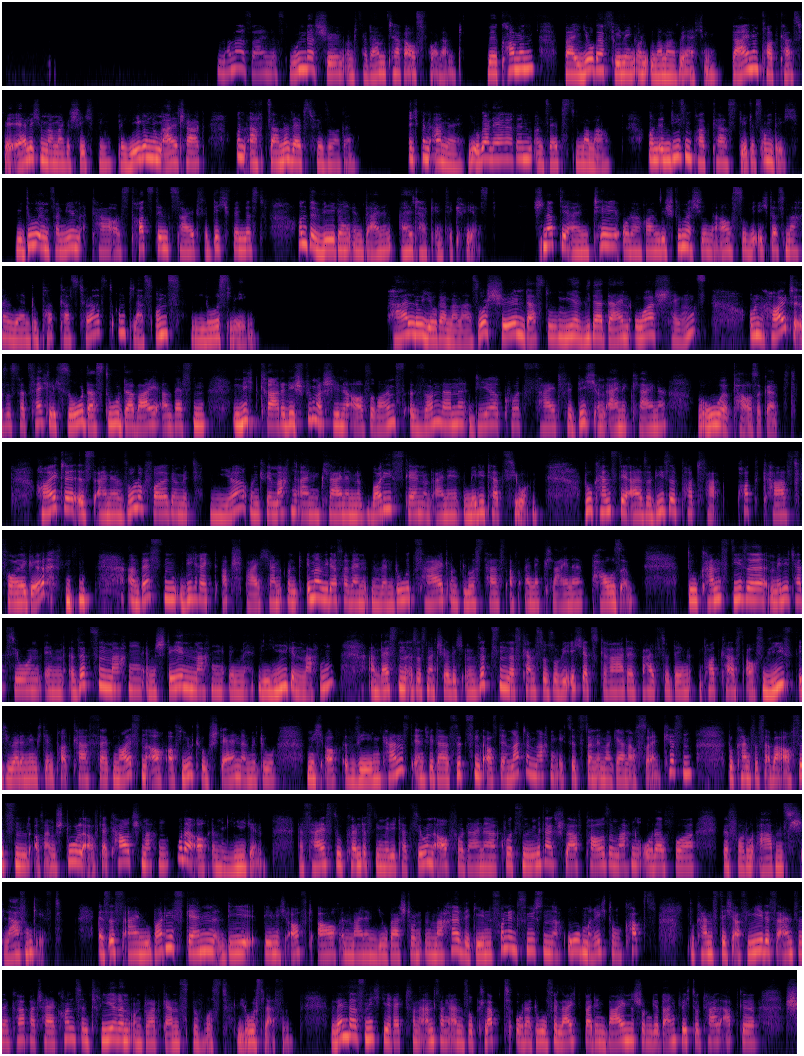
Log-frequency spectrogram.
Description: In dieser kurzen, aber wirkungsvollen Podcastfolge lade ich dich zu einer ganz besonderen Auszeit ein. Gönn dir einen Moment der Ruhe mit einer Meditation und einer Traumreise – genau so, wie ich sie am Ende meiner Yogastunden für uns Mamas mache.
